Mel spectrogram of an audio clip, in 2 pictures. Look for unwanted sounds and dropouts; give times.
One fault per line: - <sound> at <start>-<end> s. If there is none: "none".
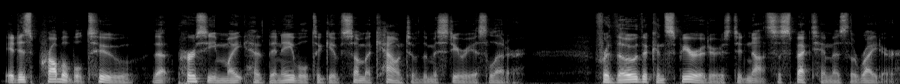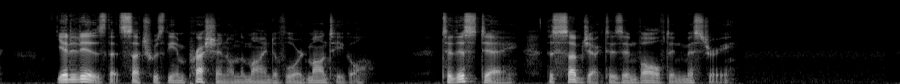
none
